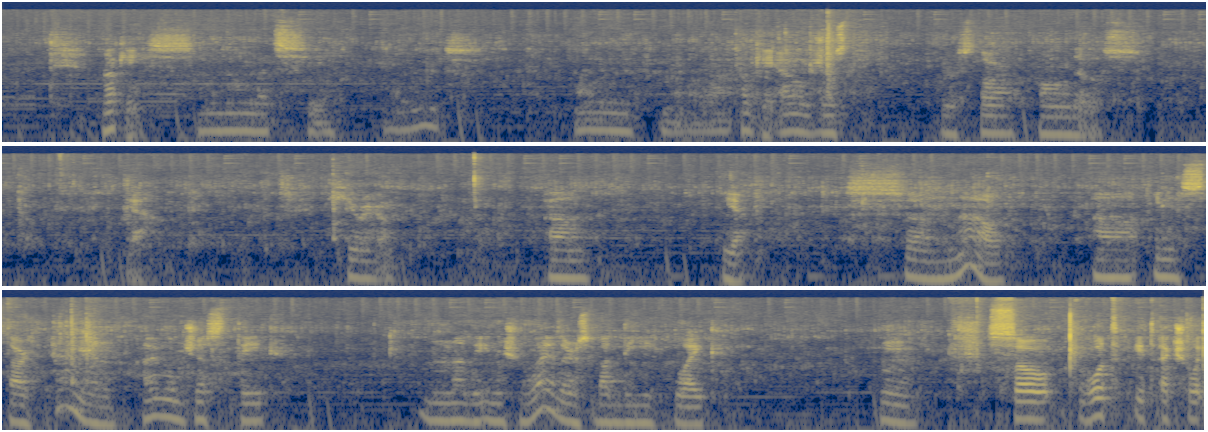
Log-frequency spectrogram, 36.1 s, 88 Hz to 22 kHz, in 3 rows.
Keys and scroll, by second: 1.3-2.6 typing, 4.1-5.6 typing, 7.1-8.9 typing, 10.0-10.6 typing, 11.9-13.2 typing, 14.3-16.9 typing, 19.3-23.5 typing, 20.6 Escape, 20.7 F2, 24.5-29.9 typing.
